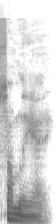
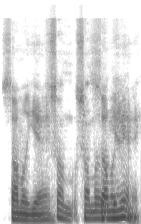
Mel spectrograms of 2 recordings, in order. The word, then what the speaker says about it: sommelier: I thought it was sommelier. Sommelier.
